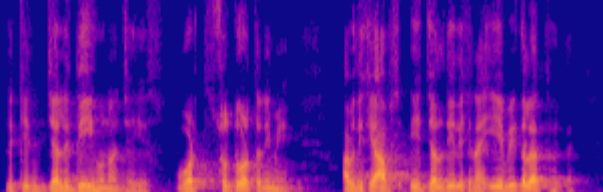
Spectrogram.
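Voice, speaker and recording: His voice is mid-range with a darkish tone as he leads an exam-prep lesson, taking each answer step by step and checking it more than once. The recording carries a long room reverb.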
